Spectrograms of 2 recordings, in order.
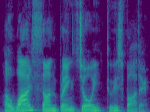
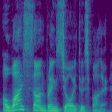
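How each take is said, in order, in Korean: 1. 이 문장은 천천히 읽습니다. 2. 이 문장은 빠르게 읽습니다. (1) "천천히 읽겠습니다" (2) "조금 더 빠른 속도로 가겠습니다"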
